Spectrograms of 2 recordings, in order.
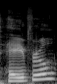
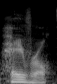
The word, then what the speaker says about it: Haverhill: haverhill massachusetts rg's pub let's pronounce haverhill is it it's true the only reason i know is because i played a show there one time it's haverhill haverhill but it's why he's [ __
